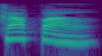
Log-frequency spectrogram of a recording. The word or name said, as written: kapal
